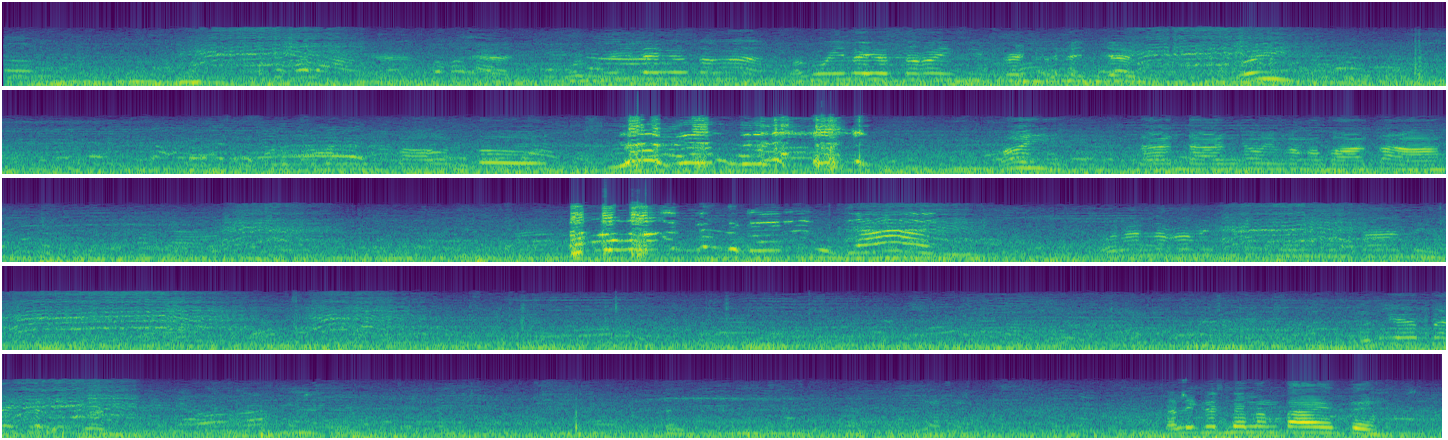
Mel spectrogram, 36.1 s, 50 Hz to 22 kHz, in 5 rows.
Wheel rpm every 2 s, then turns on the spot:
40, 0, 30, 10, 0, 0, 0, 20, 0, 20, 80, 40, 0, 0, 30, 0, 0, 0.
6-8 28-30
